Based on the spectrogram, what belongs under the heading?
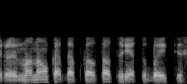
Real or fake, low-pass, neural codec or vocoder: real; 3.6 kHz; none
